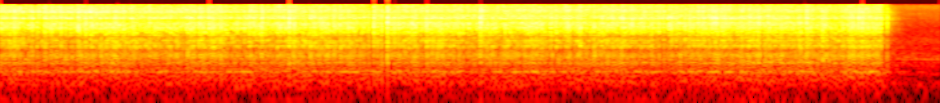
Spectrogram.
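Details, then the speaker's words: MIG weld with the torch held close so shielding gas covers the weld, same settings as before, after the earlier popping came from too much stick-out: steady, even frying crackle with no pops or spits, a properly running weld. "hear that guys it doesn't pop it just makes that nice noise again"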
